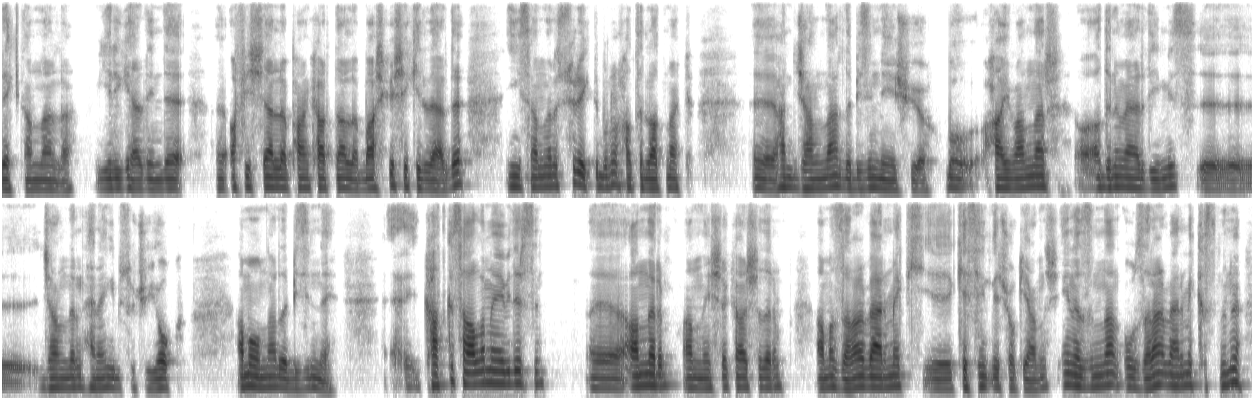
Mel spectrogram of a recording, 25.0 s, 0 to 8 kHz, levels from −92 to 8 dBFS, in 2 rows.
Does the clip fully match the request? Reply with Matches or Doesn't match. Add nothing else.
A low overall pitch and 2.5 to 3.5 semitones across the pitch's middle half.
Matches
